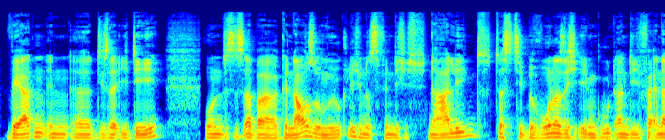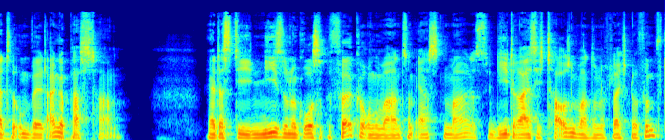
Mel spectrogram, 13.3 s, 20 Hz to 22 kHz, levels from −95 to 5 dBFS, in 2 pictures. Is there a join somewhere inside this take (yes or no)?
yes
